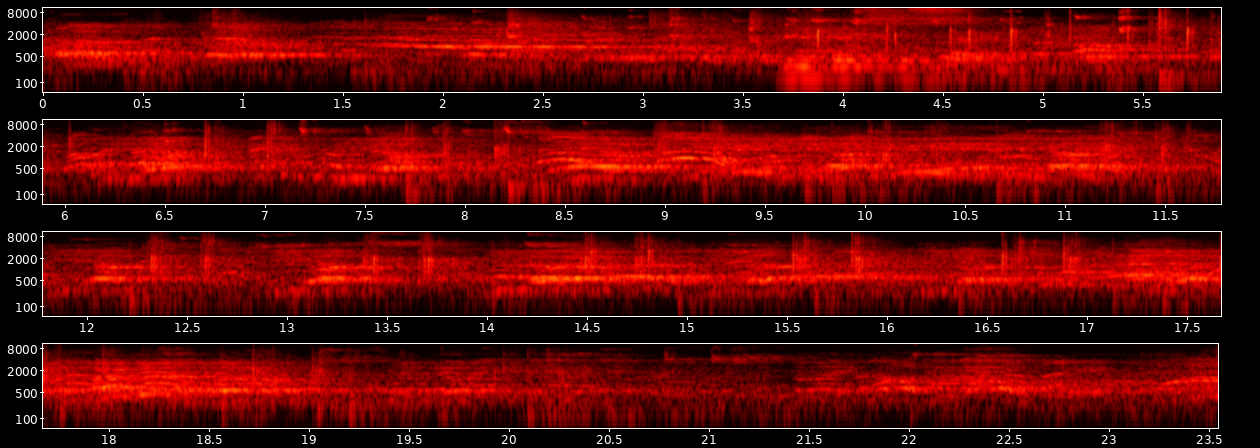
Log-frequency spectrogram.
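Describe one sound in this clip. A crowd chatters and shouts in a large echoing gym.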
